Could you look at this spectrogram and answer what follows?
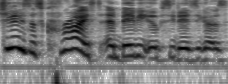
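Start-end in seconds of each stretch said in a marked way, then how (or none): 0.0-1.0 shrill, very high, shrieking yell. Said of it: "She yells".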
